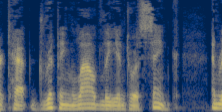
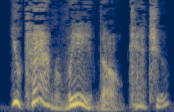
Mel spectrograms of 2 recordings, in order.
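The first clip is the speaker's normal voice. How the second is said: higher, slow sneering jab; sarcastic; 7 semitones higher, slower than usual. Acted. Colonel mocking the chaplain, sarcastic. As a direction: drawl it out with scorn. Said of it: "the colonel persevered sarcastically".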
